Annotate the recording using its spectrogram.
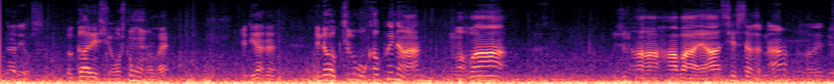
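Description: People talking over the steady low rumble of a moving car.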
